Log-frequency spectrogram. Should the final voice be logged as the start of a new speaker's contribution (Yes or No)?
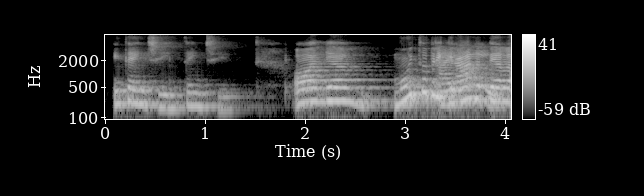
No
